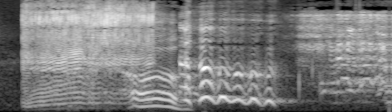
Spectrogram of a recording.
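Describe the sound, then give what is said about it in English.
A loud fart sound effect, one long buzzy blast that wobbles and warbles in pitch for nearly three seconds before trailing off. “No, because they like the farting, don't they, the old ladies?”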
